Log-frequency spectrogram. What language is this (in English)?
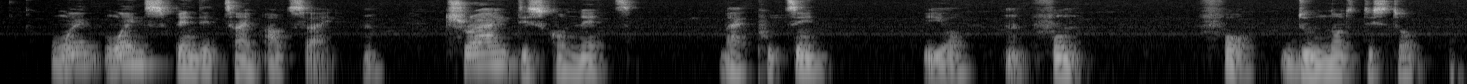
Nigerian Pidgin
